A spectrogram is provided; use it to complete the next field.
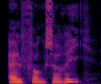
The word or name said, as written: alfonseri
